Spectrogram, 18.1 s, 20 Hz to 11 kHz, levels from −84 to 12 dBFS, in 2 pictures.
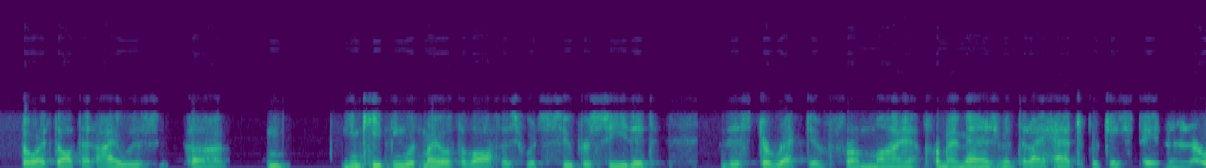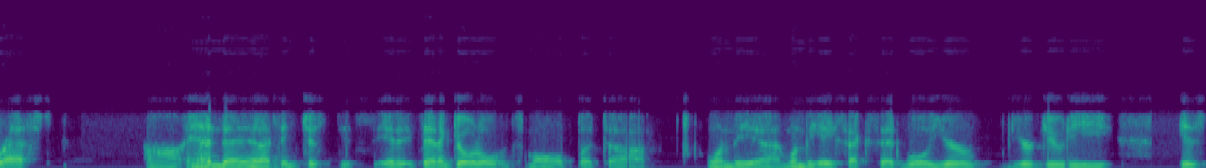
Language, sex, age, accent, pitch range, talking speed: English, male, 30-49, American, 110-130 Hz, 190 wpm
